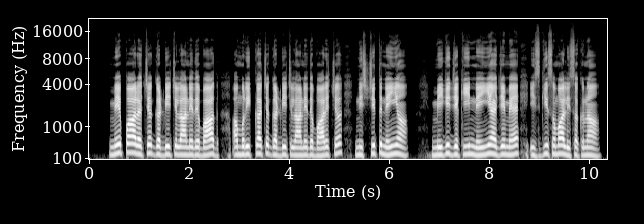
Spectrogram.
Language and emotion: Dogri, fearful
